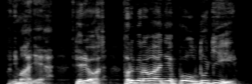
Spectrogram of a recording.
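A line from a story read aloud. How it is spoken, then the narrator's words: Leader yelling. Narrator (Russian): вопил лидер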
